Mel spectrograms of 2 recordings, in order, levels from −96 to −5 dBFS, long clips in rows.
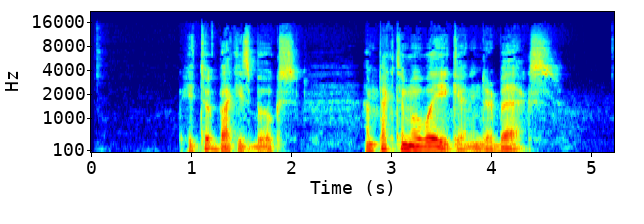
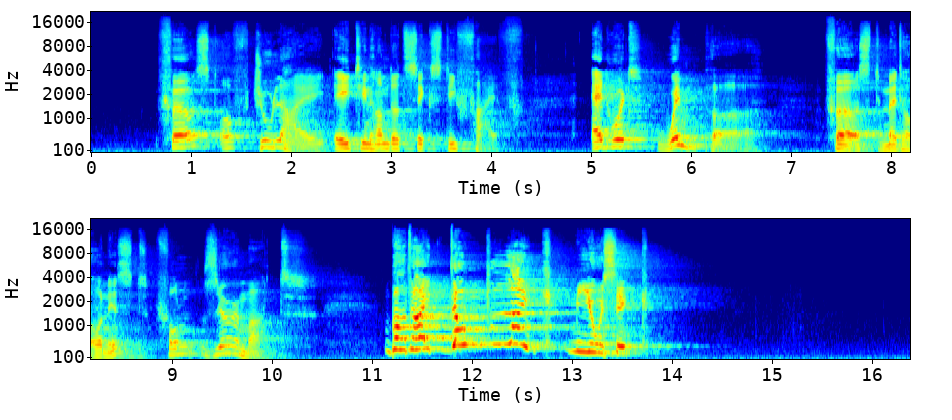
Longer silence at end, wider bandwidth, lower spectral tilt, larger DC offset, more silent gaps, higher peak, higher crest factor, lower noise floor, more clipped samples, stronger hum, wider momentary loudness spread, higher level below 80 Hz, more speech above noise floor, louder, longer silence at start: second, 0.6 s vs 2.6 s; second, 14.5 kHz vs 17.5 kHz; first, -6.5 dB/octave vs -4 dB/octave; neither; neither; about the same, -4 dBFS vs -4 dBFS; second, 18 dB vs 26 dB; about the same, -72 dBFS vs -70 dBFS; neither; neither; second, 17 LU vs 22 LU; first, -42 dBFS vs -70 dBFS; first, 52 dB vs 43 dB; first, -21 LUFS vs -26 LUFS; first, 0.95 s vs 0.7 s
